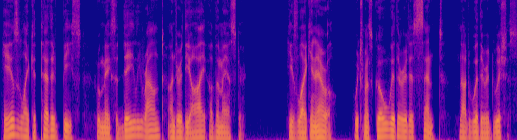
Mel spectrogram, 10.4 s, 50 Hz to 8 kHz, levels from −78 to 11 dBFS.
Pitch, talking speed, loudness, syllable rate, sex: 90 Hz, 190 wpm, -19 LUFS, 5.0 syllables/s, male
